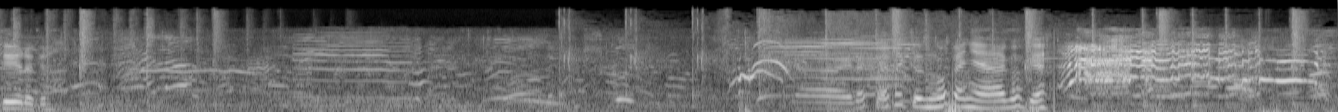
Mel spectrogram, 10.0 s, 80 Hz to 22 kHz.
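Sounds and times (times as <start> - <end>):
children calling and squealing: 0.0 - 10.0.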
